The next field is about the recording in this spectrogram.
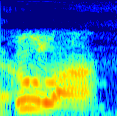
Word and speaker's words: Gullah: Gullah or gula is the way it's pronounced.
